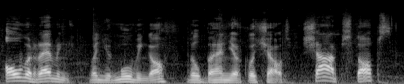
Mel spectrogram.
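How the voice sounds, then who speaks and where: A man speaking as a driving instructor, calmly narrating each action in a step-by-step demonstration. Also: fairly low pitch, moderate pace, faint music behind.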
